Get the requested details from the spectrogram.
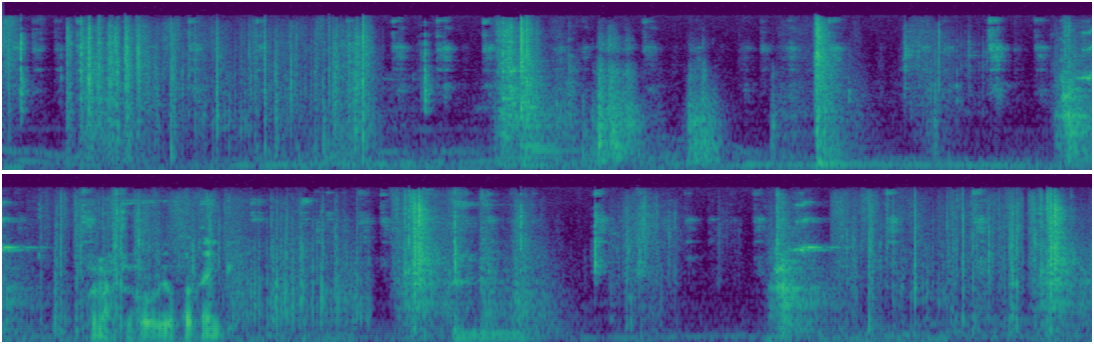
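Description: Metal cabinet doors and drawers rattle as they are searched.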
